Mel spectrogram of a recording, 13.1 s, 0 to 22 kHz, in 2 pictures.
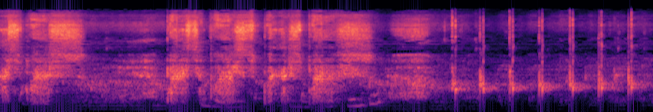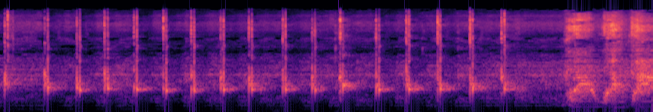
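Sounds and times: person clicking mouth: 4.3 - 11.8.

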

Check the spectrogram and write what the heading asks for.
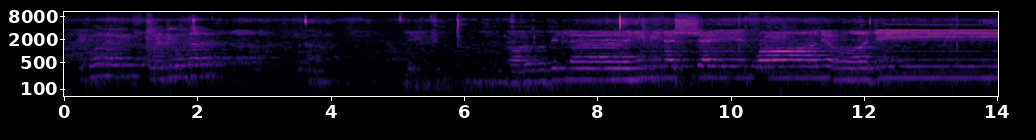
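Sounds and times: man chanting melodically: 5.1 - 14.0.

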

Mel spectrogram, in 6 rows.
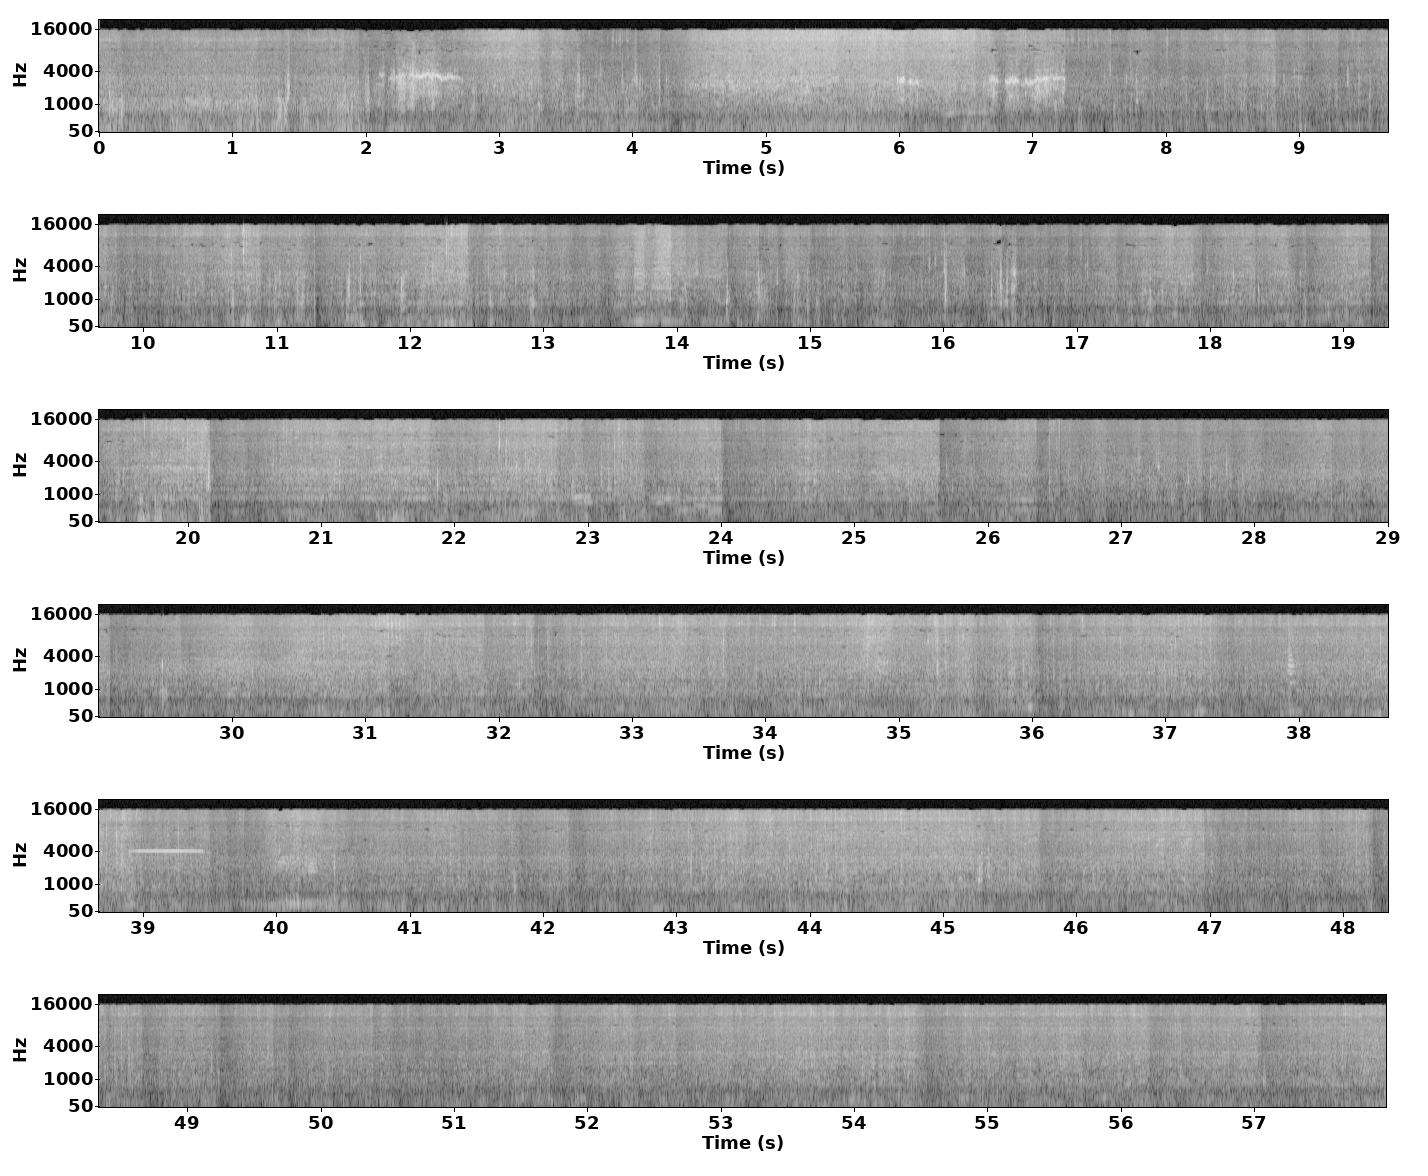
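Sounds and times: drilling rig engine rumbling: 0.0 - 35.8
brief high whistle: 38.9 - 39.5.

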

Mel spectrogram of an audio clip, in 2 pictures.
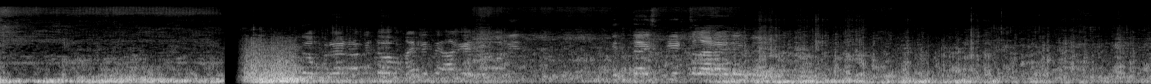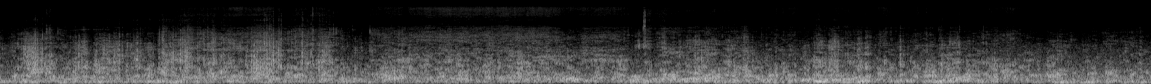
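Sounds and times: wind buffeting microphone: 0.0 - 23.0
scooter engine and tyres droning: 4.6 - 23.0.

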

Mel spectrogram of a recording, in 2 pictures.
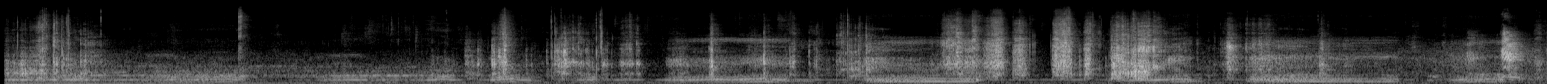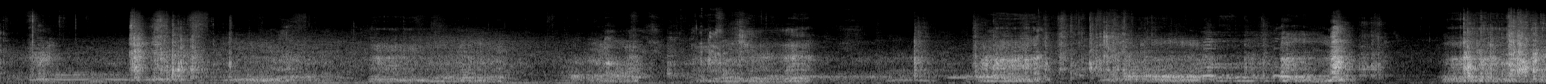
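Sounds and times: puppies play-growling: 0.1 - 30.9.

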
